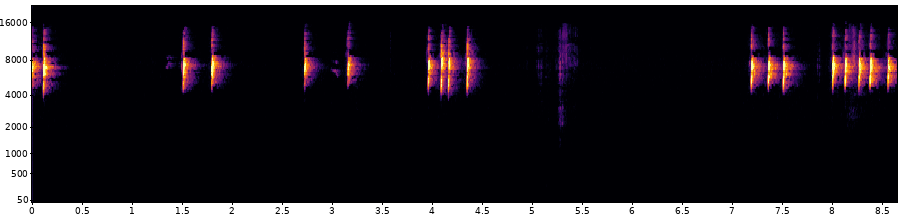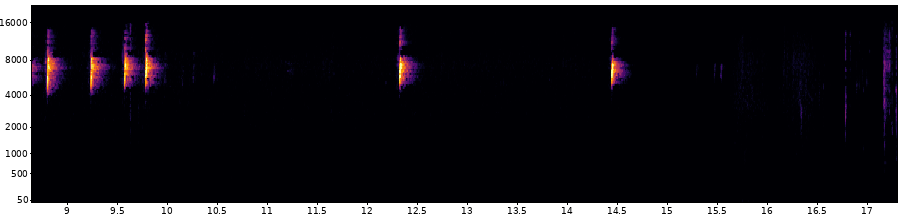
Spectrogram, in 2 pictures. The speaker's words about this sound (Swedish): Och för repetitionens skull så avslutar vi väl med en orolig rödhake som knattrar med typisk oregelbundenhet på sina miniatyrkastanjetter.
